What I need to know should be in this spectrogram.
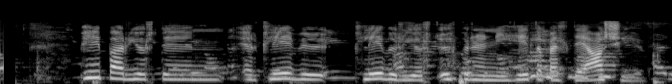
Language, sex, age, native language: Icelandic, male, 18-19, Icelandic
